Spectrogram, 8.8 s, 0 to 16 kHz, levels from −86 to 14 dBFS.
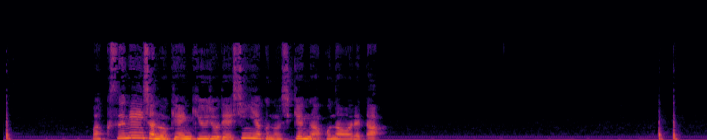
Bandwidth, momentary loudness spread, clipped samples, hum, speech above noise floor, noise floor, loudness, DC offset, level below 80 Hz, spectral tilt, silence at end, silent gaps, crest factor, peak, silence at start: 11.5 kHz; 16 LU; under 0.1%; none; 30 dB; -52 dBFS; -23 LUFS; under 0.1%; -52 dBFS; -6 dB/octave; 0.35 s; none; 18 dB; -6 dBFS; 0.05 s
